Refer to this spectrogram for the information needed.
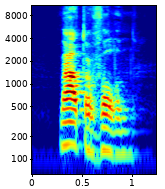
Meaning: plural of waterval
- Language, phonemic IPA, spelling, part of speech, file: Dutch, /ˈwatərˌvɑlə(n)/, watervallen, noun, Nl-watervallen.ogg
